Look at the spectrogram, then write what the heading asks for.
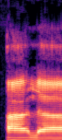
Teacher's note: الا چھوٹی مد ہے، 3 الف کے مقدار کھینچیں گے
